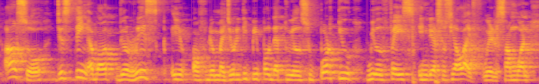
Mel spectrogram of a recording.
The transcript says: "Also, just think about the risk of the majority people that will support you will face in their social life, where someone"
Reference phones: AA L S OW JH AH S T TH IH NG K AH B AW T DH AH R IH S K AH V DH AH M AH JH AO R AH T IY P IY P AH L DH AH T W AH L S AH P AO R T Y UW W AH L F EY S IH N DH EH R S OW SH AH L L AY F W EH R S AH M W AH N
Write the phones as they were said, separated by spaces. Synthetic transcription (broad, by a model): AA L S OW JH AH S T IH NG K AH B AW T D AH R IH S K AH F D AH M AH JH AO R AH T IY P IY P AH L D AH T W AH L S AH P AO R T Y UW W AH L F EY S IH N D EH R S OW S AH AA L AY F W EH R S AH M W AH N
